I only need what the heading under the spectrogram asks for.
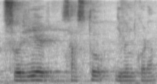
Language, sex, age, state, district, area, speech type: Bengali, male, 30-45, West Bengal, Bankura, urban, spontaneous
